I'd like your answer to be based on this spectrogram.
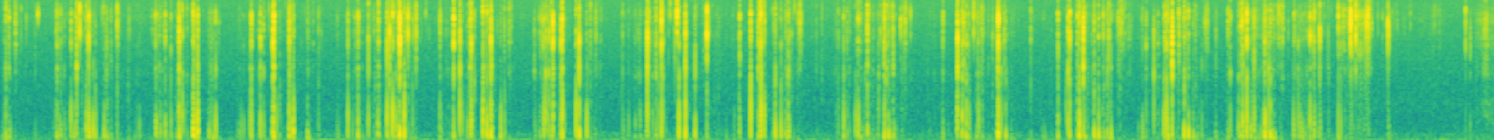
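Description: Long acrylic nails scratch a solid blue bar of soap held in the hand, carving off shavings. Dense bursts of dry, crackly scraping run throughout, bright and broadband with no ringing after each stroke.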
